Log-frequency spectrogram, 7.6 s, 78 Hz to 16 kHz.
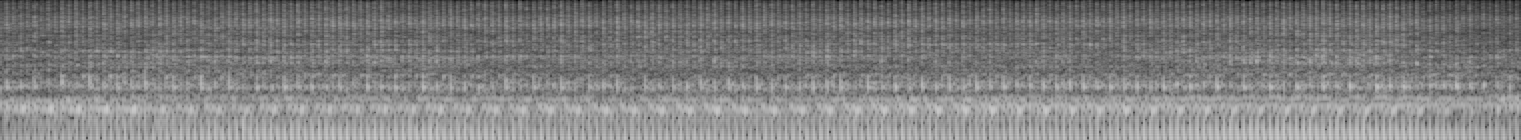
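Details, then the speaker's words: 1997 Mitsubishi Eclipse GSX after 6-bolt engine swap, first start, open downpipe, oil pressure sensor missing: loud raw unmuffled idle with steady chuffing pulse, engine running evenly. "I shouldn't let it run too long because this is the open down pipe"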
